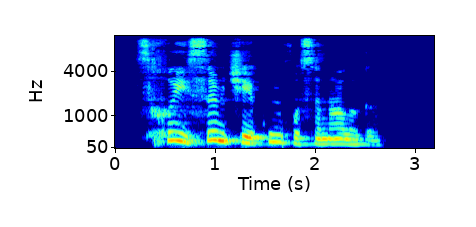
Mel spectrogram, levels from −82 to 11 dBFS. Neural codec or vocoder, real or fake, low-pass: none; real; 10.8 kHz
